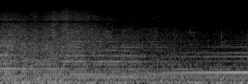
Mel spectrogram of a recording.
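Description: A train striking a vehicle at a crossing: a loud, continuous rushing rumble of the collision and debris, with a steady horn-like tone held faintly underneath.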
